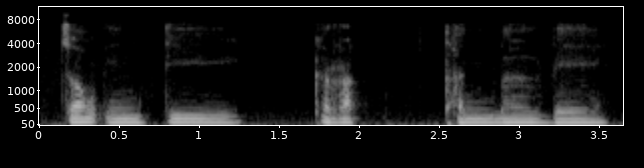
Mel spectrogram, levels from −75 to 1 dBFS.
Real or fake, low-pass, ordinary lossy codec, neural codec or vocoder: real; 7.2 kHz; Opus, 16 kbps; none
